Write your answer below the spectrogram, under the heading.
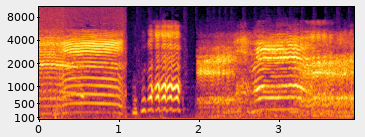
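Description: Several sheep bleat loudly in quick succession, overlapping nasal, wavering calls from a flock of 150 sheep brought in to weed the Pompeii archaeological site, one short trembling bleat between longer drawn-out ones, with no other sounds around them.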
